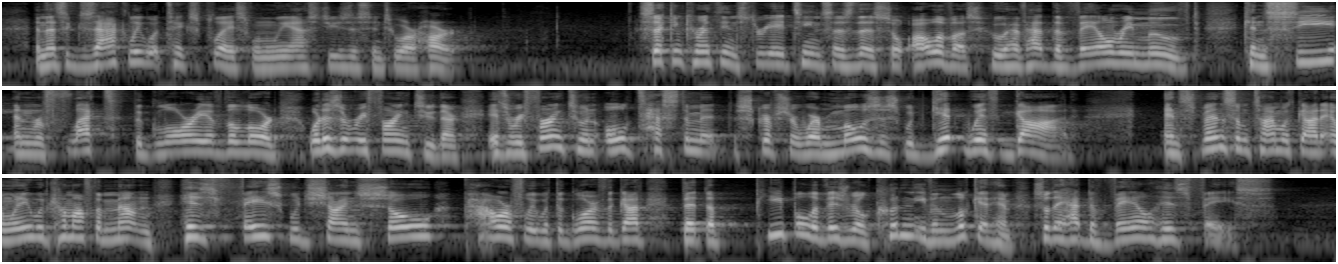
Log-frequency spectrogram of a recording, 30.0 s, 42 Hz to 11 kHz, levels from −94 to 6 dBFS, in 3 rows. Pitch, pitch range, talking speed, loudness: 190 Hz, 170-210 Hz, 200 wpm, -30 LUFS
